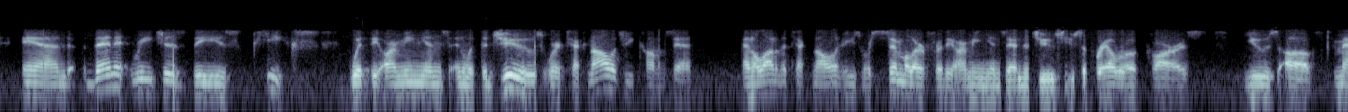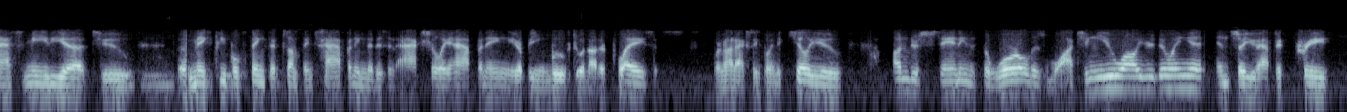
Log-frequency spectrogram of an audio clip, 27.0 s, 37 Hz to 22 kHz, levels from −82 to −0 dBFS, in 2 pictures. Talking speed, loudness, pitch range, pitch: 180 wpm, -23 LUFS, 90-110 Hz, 95 Hz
